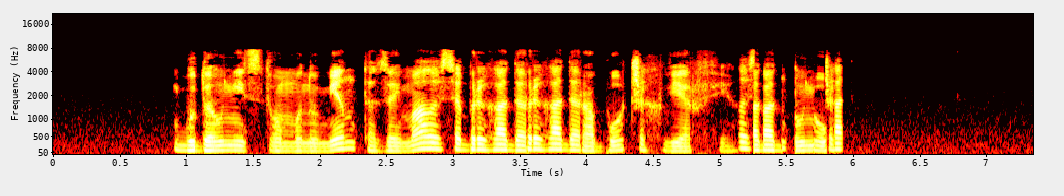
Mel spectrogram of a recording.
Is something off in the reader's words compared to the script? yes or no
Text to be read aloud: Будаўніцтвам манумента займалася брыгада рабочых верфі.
yes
